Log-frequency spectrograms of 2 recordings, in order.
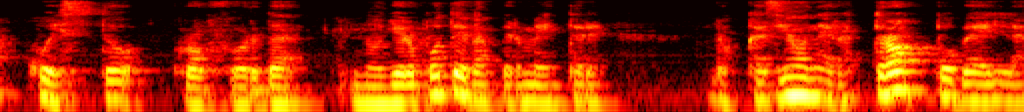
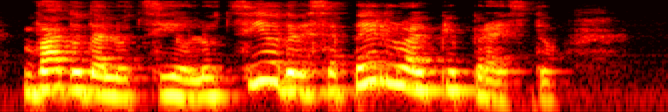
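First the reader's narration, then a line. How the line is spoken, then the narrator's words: Vehement exclamation. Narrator (Italian): esclamando con impeto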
